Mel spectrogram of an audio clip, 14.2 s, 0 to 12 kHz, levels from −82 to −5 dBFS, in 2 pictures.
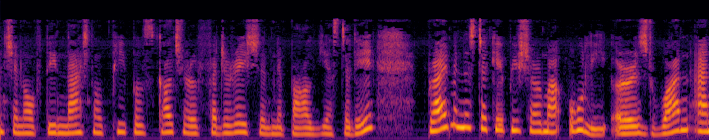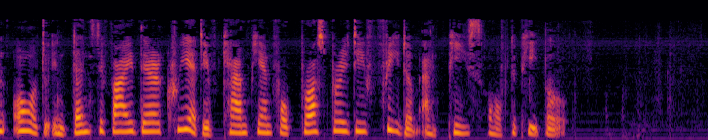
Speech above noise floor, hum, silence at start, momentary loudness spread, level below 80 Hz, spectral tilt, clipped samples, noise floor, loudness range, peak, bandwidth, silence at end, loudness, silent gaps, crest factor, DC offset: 31 dB; none; 0 s; 8 LU; -64 dBFS; -5 dB/octave; under 0.1%; -57 dBFS; 5 LU; -8 dBFS; 7.8 kHz; 1.45 s; -27 LUFS; none; 20 dB; under 0.1%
